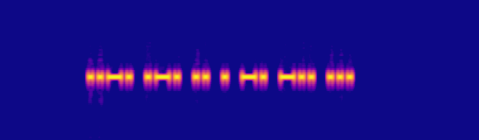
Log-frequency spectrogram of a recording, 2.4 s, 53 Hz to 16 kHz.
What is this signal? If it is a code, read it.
Morse code, heard as a keyed tone, about 52 wpm, 700 Hz. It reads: FRIENDS
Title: Sentences from Top 1600 Words - New Word Drill Alt - 50wpm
